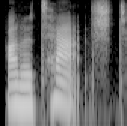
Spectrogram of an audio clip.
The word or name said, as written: unattached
